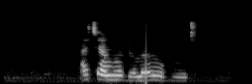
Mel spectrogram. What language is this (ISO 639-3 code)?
luo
